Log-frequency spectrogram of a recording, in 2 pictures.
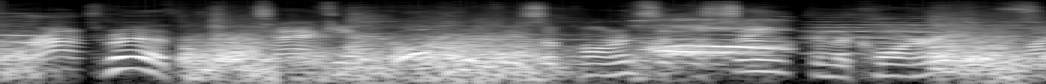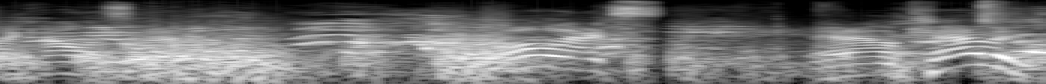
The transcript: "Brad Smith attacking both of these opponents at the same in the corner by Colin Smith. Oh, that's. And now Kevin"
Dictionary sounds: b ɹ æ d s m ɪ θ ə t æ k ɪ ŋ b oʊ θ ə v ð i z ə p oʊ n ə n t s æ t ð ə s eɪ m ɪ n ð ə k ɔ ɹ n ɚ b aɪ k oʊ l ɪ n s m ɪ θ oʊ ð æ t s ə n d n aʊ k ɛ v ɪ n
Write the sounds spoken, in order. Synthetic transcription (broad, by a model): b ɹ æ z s m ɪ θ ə t æ k ɪ ŋ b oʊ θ ə v ð i z ə p oʊ n ə n t s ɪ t ð ə s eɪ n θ n ð ə k ɔ ɹ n ɚ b aɪ k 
